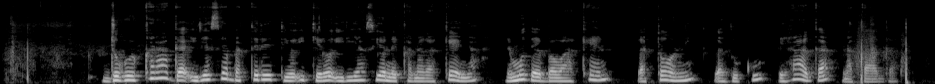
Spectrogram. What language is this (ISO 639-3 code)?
kik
